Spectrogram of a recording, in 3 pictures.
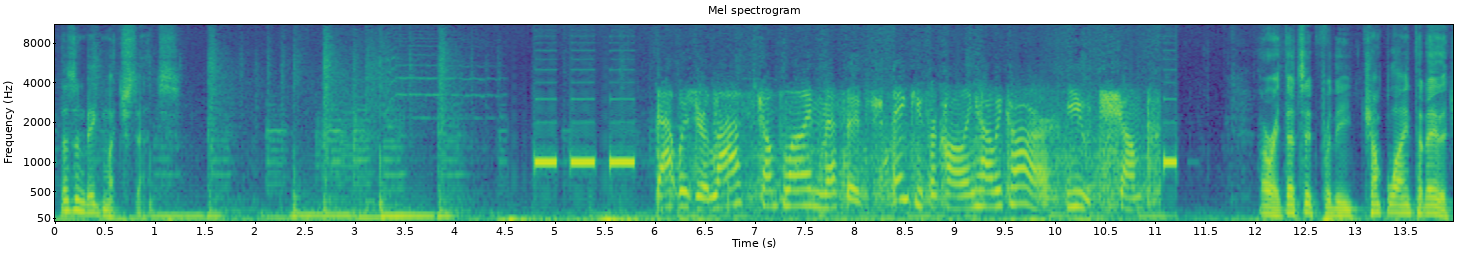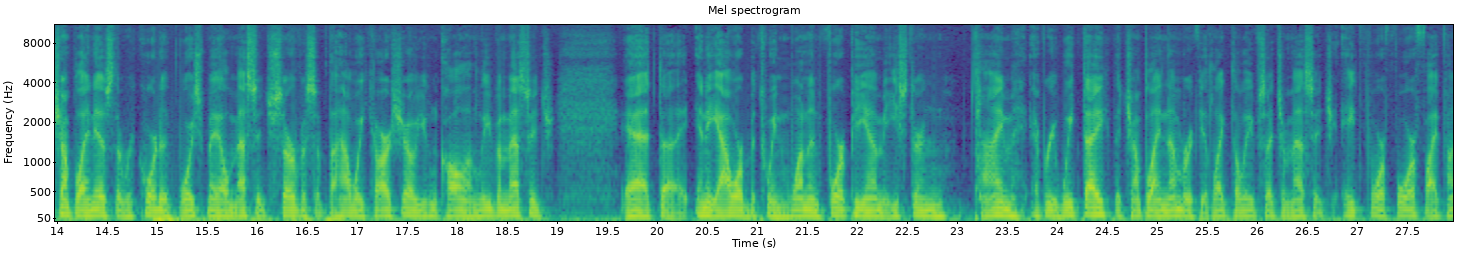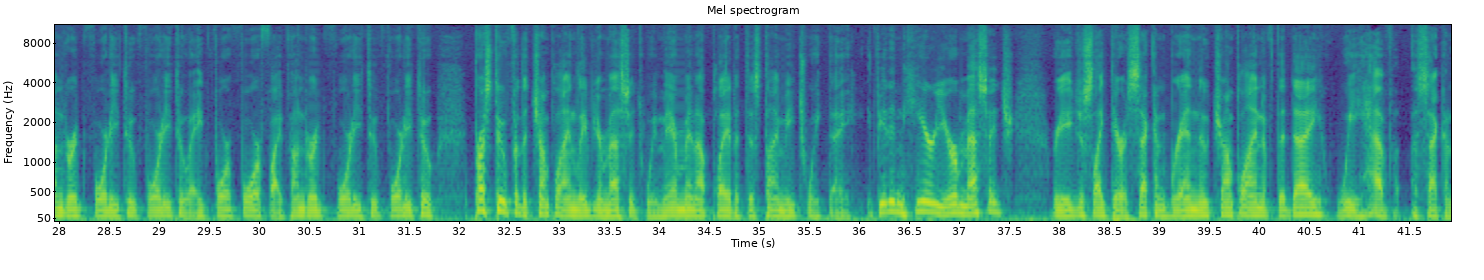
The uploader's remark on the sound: Callers weigh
